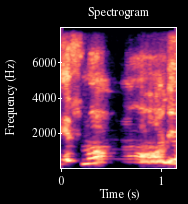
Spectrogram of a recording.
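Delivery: slow and high, stretching out morning; telling the viewer it is really morning, drawn out. Real, not acted. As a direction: drag the word out to correct them. Correcting the viewer's greeting.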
